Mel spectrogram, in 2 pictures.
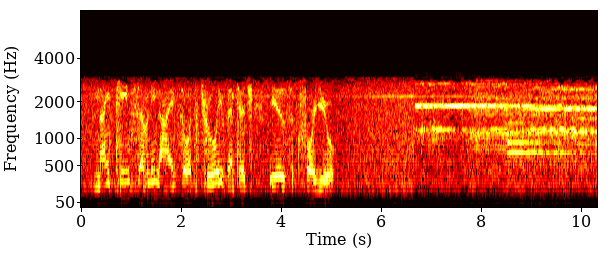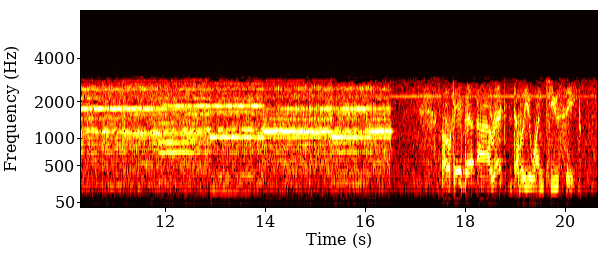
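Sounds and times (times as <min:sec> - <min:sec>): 
speech: 0:00.3 - 0:05.2, 0:17.8 - 0:20.4
vintage bell made before 1979 ringing: 0:06.7 - 0:16.7.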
